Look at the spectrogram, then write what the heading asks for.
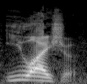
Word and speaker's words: Elisha: Love the Tapp family, pronounced long E, long I. Elisha.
